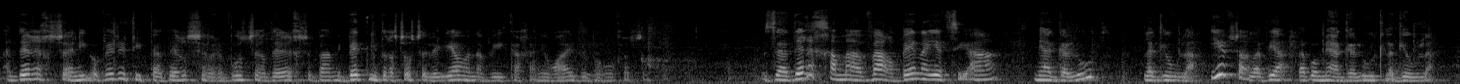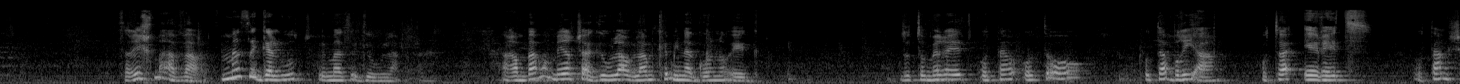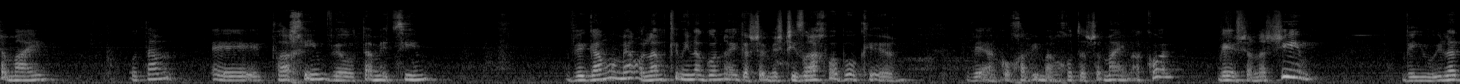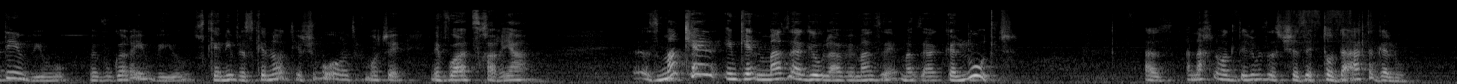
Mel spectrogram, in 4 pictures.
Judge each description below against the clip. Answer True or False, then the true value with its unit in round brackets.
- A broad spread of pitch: False (3.5 semitones)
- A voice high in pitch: True (205 Hz)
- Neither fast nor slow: True (110 wpm)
